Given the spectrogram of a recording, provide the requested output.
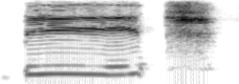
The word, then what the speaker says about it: beach: It's beach is the place we go to wear our swimsuit and play beach. And bitch is the short I.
